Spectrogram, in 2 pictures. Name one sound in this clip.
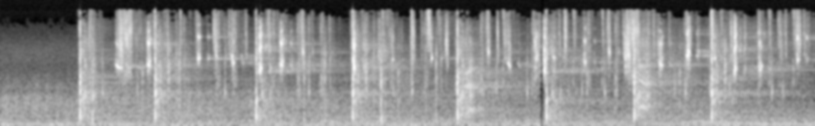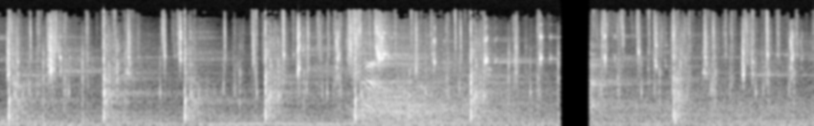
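Tennis shoes squeak on a hard court.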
